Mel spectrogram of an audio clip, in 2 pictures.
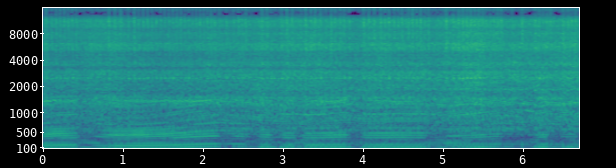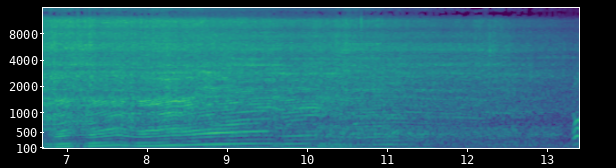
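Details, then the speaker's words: Vintage Polaris Colt single-cylinder two-stroke race sled after tune-up: strong, steady buzz holding an even rhythm with slight rise and fall; sounds much better than a week earlier, running clean and well tuned. "that sounds so much better than it did a week [Music] ago"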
